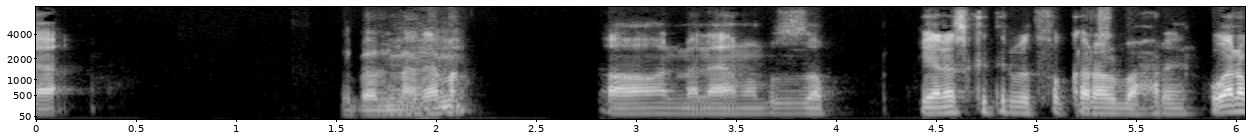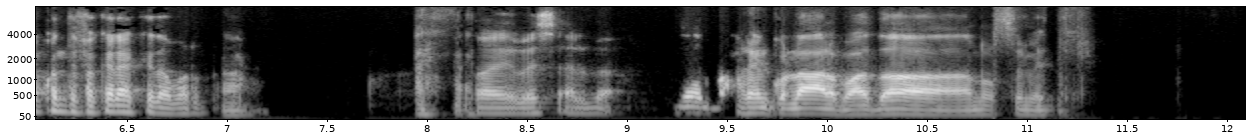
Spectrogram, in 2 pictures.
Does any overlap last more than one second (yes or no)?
no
